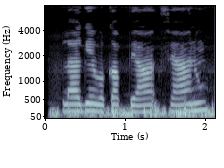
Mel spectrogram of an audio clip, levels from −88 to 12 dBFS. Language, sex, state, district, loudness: Telugu, male, Andhra Pradesh, Sri Satya Sai, -16 LUFS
